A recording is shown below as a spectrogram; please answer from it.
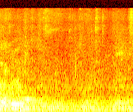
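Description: A man's voice speaks a short word, then only low, even room sound remains for the rest of the moment.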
